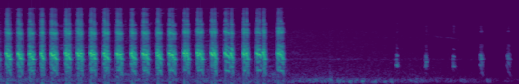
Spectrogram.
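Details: Loud, fast train of harsh clucking notes from a female chukar partridge for over three seconds, followed by silence with a few faint distant notes.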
